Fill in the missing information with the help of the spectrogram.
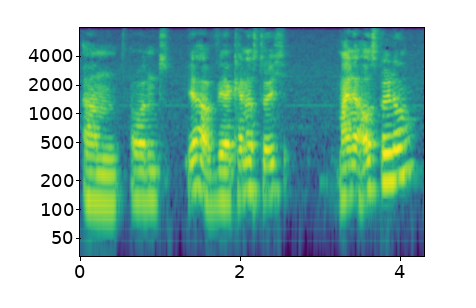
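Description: A man's voice: medium pitch, lively intonation, slow pace. A man in his thirties, a youth pastor, co-hosting a casual podcast chat, talking loosely with frequent laughs and restarts. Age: 30s. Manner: chatty, laughs often, many restarts. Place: room set up for recording, indoors. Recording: echoey room.

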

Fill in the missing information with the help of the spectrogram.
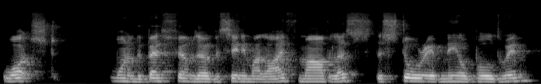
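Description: A man's voice: mid-range voice, level tone, moderate pace. A man, co-hosting a casual podcast chat and telling jokey, self-deprecating stories. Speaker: podcast co-host. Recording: echoey room.

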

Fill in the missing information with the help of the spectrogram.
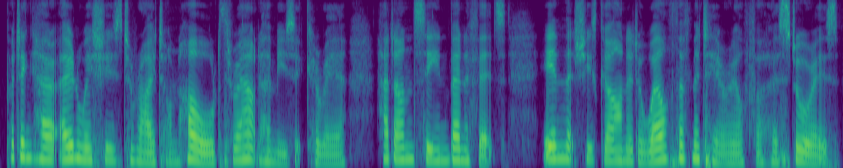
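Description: A woman hosting a podcast, reading short fiction and author bios in a measured, deliberate way. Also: medium pitch, darkish tone, no room sound.

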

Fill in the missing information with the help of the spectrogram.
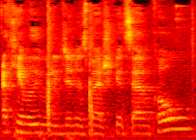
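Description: A podcast co-host with a fairly low, expressive voice chats rapid-fire about wrestling, rambling and giggling with lots of fillers. She's recorded on a shared recorder in an echoey room with background noise.

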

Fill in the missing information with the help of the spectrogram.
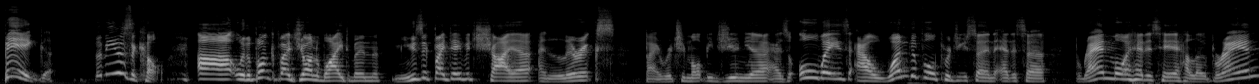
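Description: A man hosting a podcast, chatting casually in an animated, jokey way. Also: sits high. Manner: animated, jokey, quick asides. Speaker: podcast host.

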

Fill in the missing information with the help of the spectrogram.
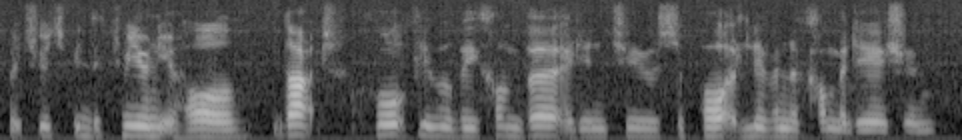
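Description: A woman's voice: lowish voice, steady tone, fast, muffled recording. A woman from northeast England with a Durham accent, explaining things earnestly as a guest in a conversational radio interview. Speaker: community project representative, radio guest.

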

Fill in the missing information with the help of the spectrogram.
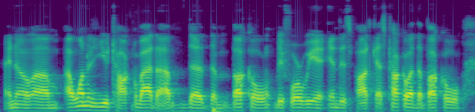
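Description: A man from Nepal, hosting a casual podcast interview in a halting way, with many fillers and restarts. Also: sits low, level tone, highs cut off. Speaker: podcast host.

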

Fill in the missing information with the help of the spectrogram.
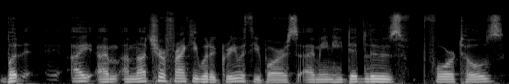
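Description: A man's voice: mid-range voice, fairly even intonation, normal speed, dark tone, no room sound, studio quality, close to an everyday voice. A man playing a polite, earnest local interview show host, speaking a little hesitantly in a mock radio interview. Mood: hesitant, concerned.

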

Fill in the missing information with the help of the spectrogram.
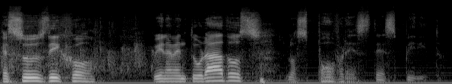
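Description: A male pastor, preaching a bilingual sermon that swings from shouting to hushed whispers and slips into English phrases. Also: medium pitch, lively intonation, measured pace, vocal fry, a faint crowd, a little hiss or hum.

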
